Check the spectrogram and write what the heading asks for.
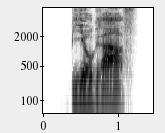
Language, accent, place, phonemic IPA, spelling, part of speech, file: German, Germany, Berlin, /bioˈɡʁaːf/, Biograf, noun, De-Biograf.ogg
- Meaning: biographer (male or of unspecified gender)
